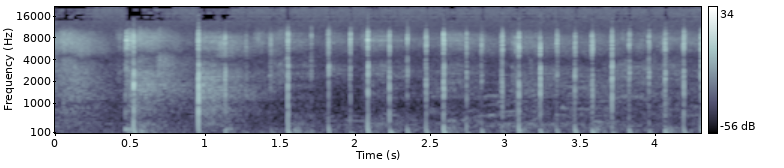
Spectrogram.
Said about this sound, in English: That's a slapping on both sides of your hands, clapping on both sides, I mean.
